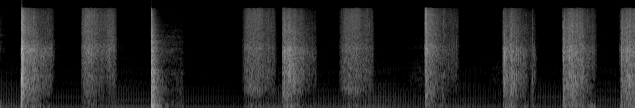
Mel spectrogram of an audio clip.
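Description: Synthesized drumstick-impact sounds played as the predicted soundtrack for a drumstick jabbing into shallow water: about nine separate short, sharp hits and scrapes with silence between. They are pasted together from training recordings of a drumstick striking mostly solid things, so they don't match the water, and the presenter calls the result horrible.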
